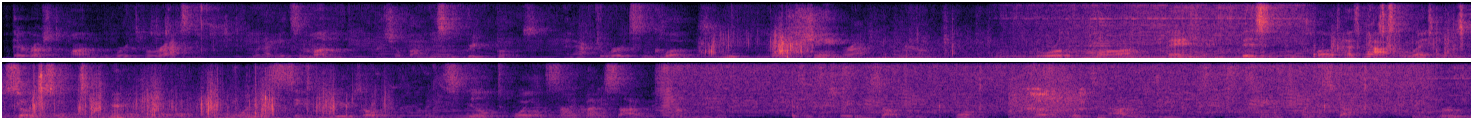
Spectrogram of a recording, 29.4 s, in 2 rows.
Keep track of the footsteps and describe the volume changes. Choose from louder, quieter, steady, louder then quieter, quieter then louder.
quieter then louder.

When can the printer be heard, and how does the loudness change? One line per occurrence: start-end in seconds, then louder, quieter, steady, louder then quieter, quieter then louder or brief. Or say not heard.
not heard.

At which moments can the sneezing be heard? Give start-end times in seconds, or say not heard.
not heard.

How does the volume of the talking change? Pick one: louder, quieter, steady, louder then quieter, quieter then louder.
louder then quieter.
